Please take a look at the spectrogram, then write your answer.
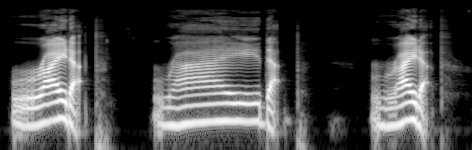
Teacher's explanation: Notice how right up sounds like one word with a flap T in the middle.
